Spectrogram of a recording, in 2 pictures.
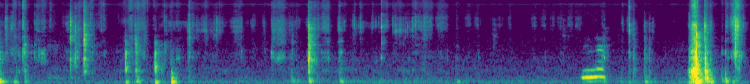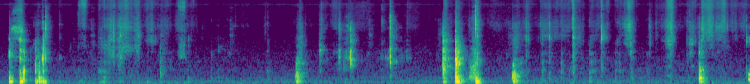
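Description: Paper-crafting handling sounds: a handheld banner punch clacking through a strip of cardstock, with cardstock being shuffled and set down on a craft mat. These come as scattered clicks and taps with quiet gaps between them, the loudest cluster about halfway through.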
